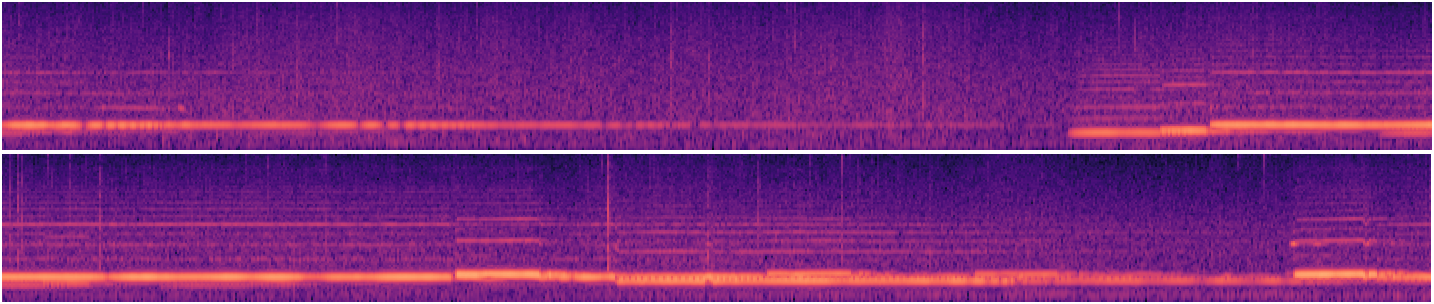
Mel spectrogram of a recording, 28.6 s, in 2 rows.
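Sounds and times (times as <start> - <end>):
rain forest canyon ambience: 0.0 - 28.5.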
